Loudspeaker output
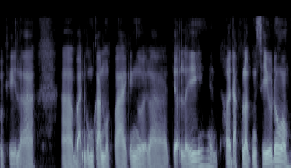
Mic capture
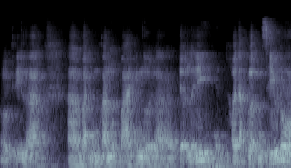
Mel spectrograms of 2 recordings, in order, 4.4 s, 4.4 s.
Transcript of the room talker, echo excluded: none

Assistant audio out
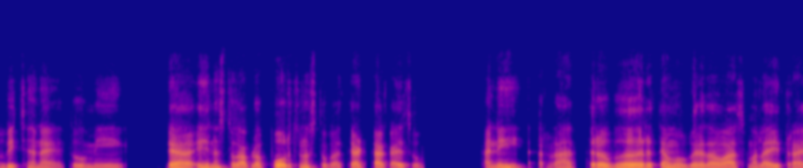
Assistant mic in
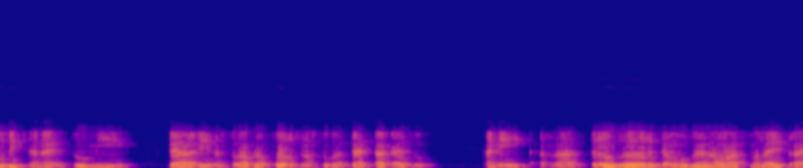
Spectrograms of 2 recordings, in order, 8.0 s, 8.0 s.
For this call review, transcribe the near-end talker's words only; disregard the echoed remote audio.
हं, हं.

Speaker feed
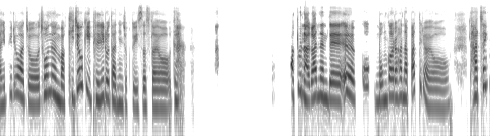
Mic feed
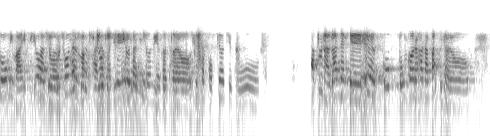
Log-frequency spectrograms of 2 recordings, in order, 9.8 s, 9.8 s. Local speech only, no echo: 뭐 치료를 독한 치료를 받아 가지고 손 이런 데가 다 이제 피부가 벗겨지고

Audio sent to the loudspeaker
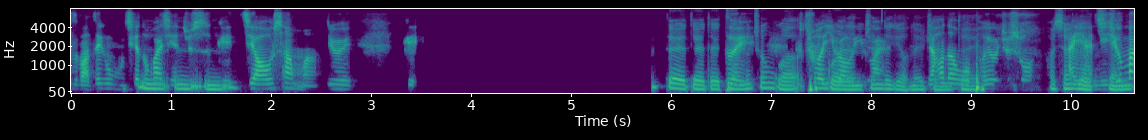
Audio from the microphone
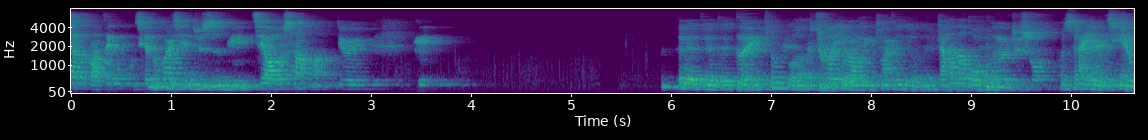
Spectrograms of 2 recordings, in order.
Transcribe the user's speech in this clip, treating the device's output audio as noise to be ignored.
none

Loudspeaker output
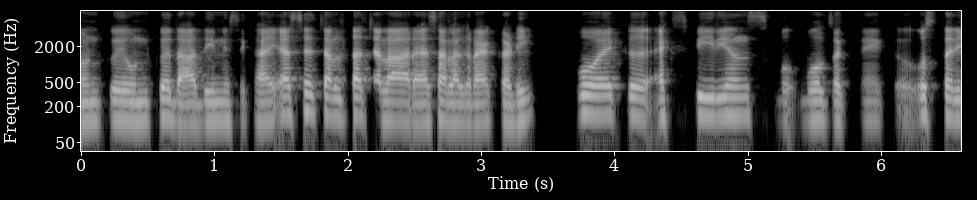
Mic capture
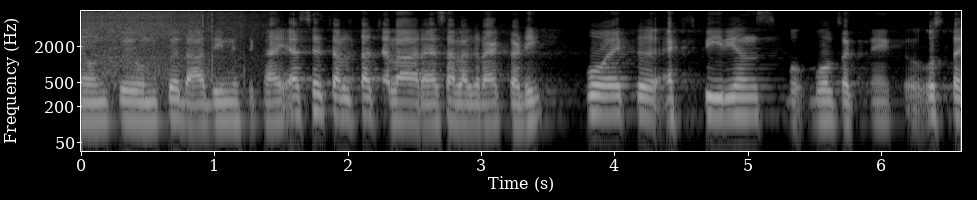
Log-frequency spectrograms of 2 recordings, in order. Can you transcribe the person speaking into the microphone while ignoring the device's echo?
none

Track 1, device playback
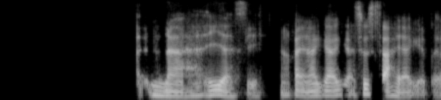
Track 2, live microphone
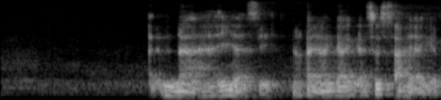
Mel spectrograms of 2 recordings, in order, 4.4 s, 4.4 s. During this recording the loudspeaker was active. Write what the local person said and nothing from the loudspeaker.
none

